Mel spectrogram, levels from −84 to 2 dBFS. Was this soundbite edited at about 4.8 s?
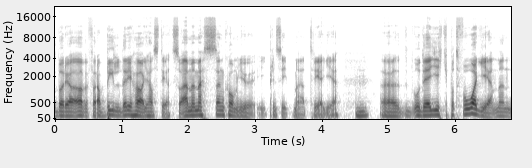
no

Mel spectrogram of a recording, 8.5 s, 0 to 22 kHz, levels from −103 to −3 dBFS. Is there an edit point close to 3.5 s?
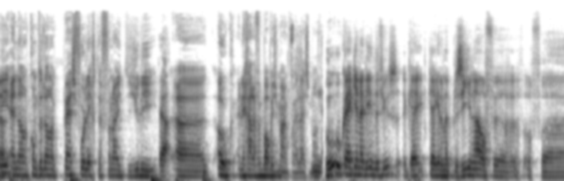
no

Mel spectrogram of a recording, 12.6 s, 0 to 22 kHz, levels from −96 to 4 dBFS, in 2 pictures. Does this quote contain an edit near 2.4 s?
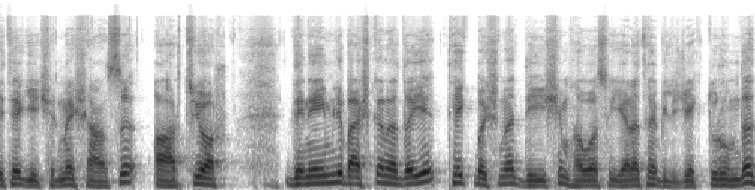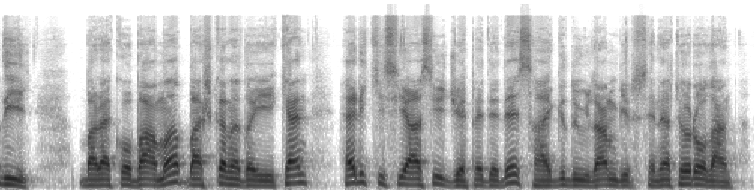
no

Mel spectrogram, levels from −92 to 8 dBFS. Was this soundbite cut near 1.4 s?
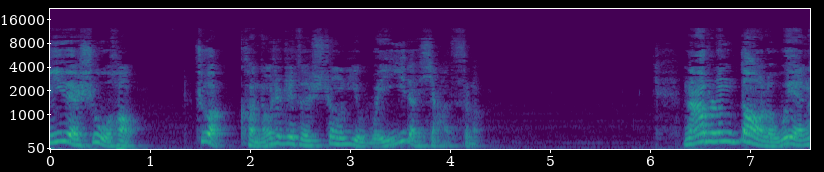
yes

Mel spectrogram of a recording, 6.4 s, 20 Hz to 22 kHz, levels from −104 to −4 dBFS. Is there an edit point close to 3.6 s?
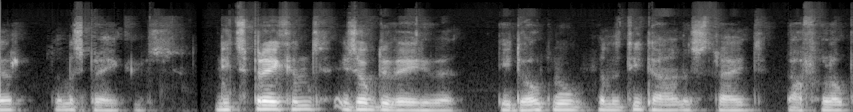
yes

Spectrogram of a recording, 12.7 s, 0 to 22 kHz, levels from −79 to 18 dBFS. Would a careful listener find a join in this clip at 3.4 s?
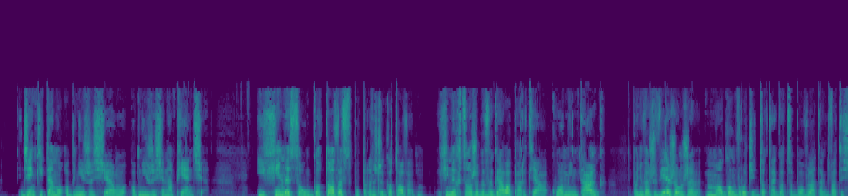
no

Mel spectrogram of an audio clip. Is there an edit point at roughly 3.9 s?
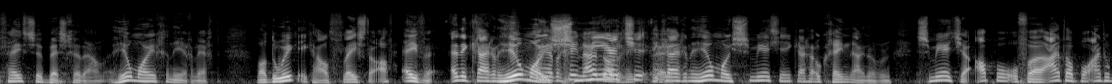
yes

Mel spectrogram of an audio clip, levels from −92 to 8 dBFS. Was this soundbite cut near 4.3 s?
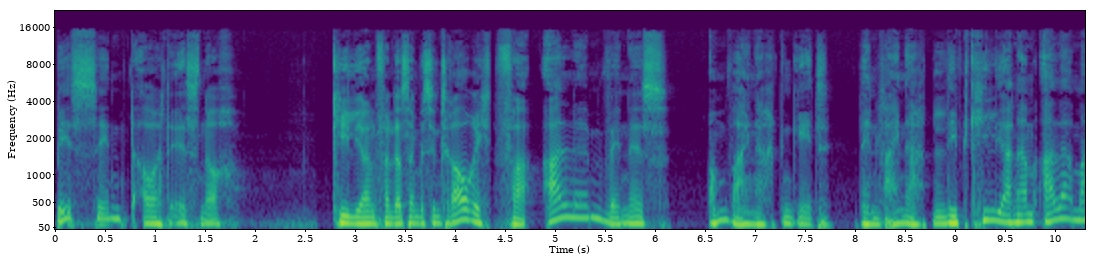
yes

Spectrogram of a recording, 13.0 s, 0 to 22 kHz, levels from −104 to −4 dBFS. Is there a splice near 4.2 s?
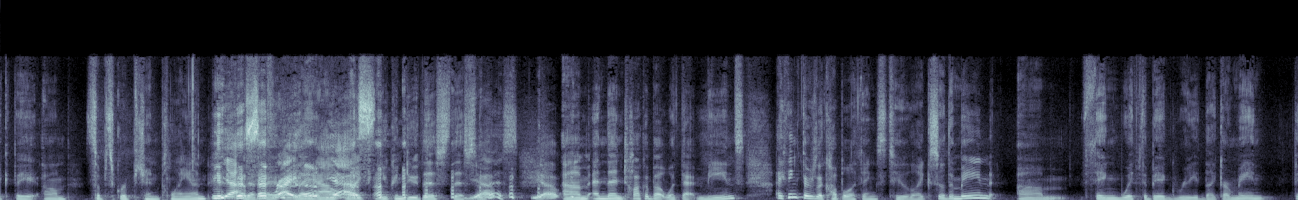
yes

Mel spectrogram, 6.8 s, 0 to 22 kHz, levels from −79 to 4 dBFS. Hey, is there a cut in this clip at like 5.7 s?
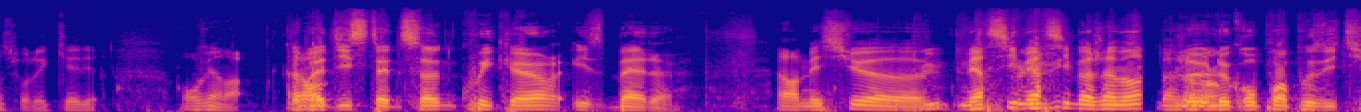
yes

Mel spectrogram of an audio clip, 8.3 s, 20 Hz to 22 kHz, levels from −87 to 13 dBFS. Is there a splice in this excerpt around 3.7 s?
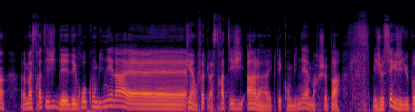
yes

